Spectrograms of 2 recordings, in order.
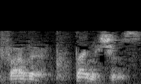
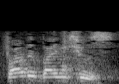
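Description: First: It is said as a gentle, humble plea. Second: It is said as a rude, insolent demand. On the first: "Why don't you read it differently" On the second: "such a mechutzav"

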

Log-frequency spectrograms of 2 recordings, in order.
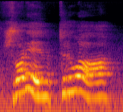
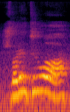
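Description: First: There is a pause between the two words. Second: The two words run together without a pause. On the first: Take a breath between the two calls. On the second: Blow both calls together without a breath.

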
